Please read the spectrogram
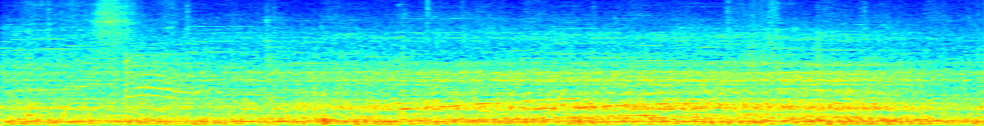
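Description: Coin-operated school-bus kiddie ride running with a steady low hum.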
